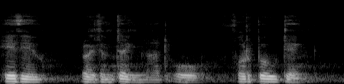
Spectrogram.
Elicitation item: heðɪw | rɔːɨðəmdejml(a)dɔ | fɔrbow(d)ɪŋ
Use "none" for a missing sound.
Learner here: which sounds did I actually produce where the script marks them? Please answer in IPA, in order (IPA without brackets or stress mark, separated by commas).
a, d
